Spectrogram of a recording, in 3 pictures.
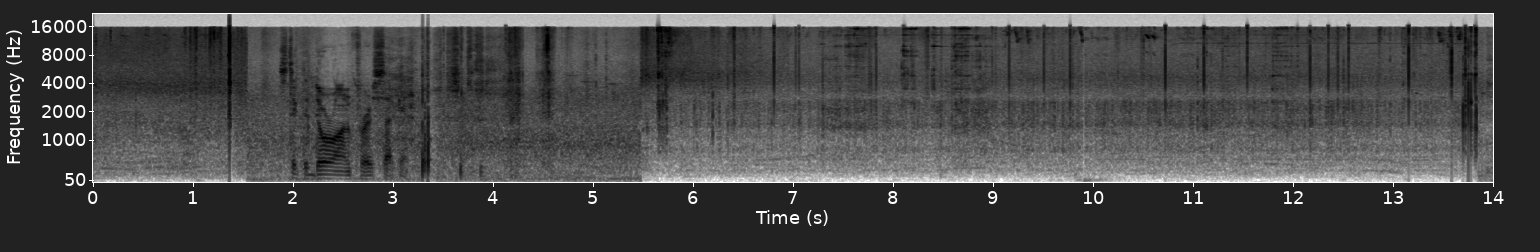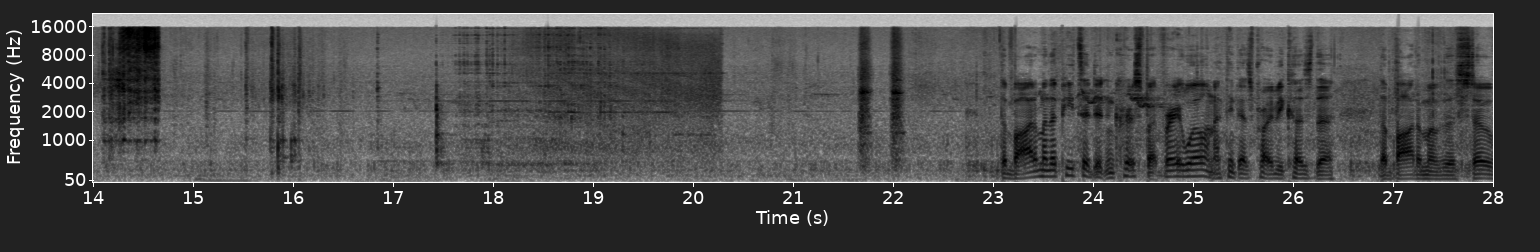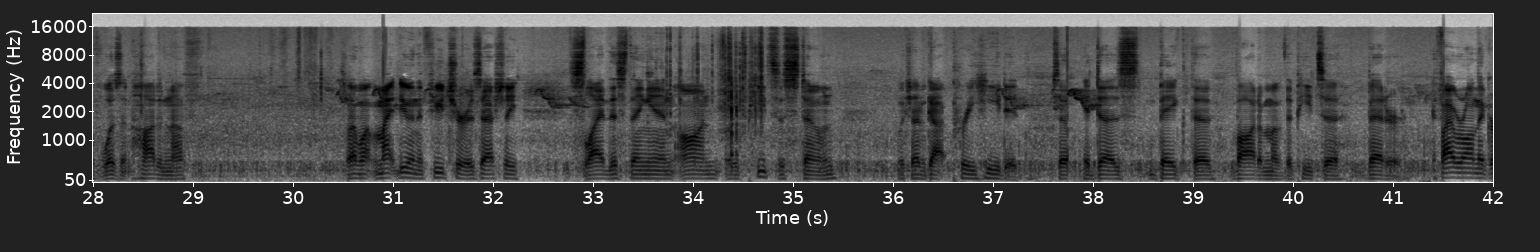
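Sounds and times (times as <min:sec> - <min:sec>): scrape: 0:02.9 - 0:05.8, 0:14.1 - 0:14.7, 0:17.6 - 0:20.3.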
